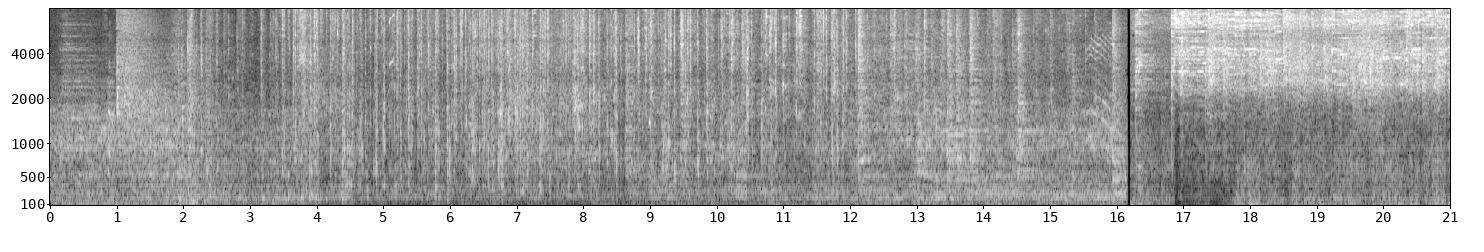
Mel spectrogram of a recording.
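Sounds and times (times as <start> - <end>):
crushing machine motor hum: 1.6 - 16.2
scrap cracking and snapping: 2.0 - 15.5.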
